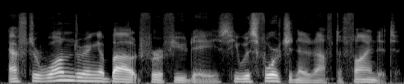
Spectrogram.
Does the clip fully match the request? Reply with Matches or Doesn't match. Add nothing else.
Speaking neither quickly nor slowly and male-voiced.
Doesn't match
